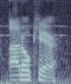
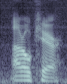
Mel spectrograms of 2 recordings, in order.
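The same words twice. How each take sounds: The two takes are said the same way.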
